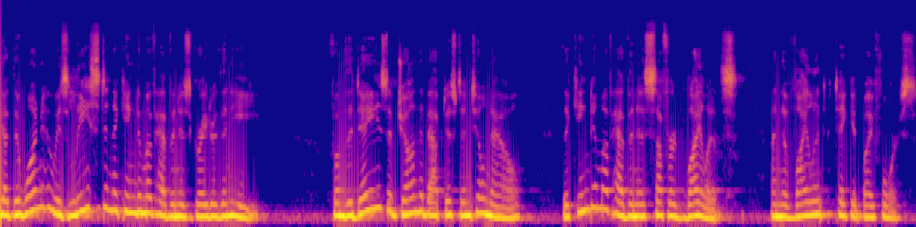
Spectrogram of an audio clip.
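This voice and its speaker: A woman speaks at a fairly slow pace and fairly high pitch with lively intonation. Hers is a normal speaking voice. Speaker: scripture reader. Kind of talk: reading aloud. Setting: church.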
